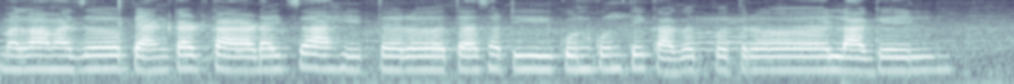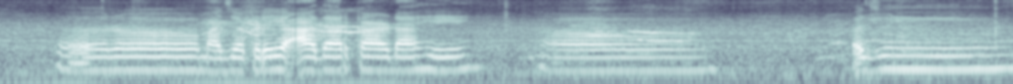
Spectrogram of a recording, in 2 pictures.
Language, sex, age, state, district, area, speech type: Marathi, female, 30-45, Maharashtra, Nagpur, rural, spontaneous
